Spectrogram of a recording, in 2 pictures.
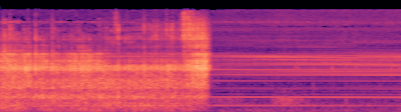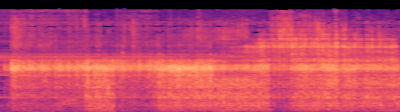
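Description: Small home-made electric suction pump drawing honey out of stingless-bee honey pots through a thin tube: a steady motor hum under a loud rushing suction noise, which drops away for about two and a half seconds in the middle, leaving only the quieter hum, then comes back.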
